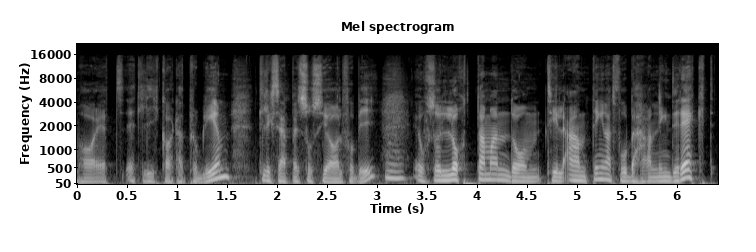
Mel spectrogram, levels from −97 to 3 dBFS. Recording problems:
abrupt cut into speech; at the start

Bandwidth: 15.5 kHz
